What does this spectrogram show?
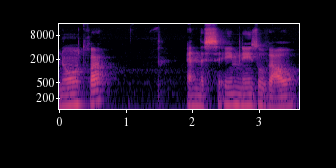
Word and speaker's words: notre: Donnez-nous aujourd'hui notre pain de chaque jour. So again, open O in notre and the same nasal vowel in pain.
